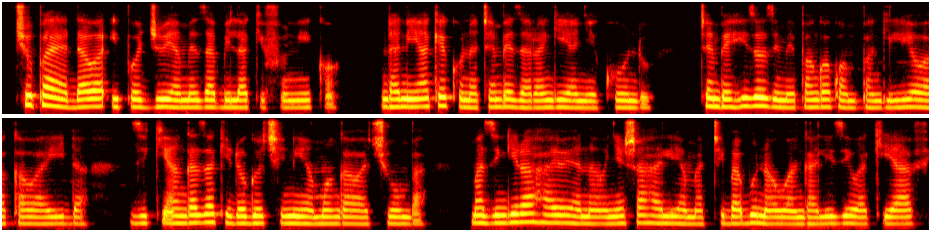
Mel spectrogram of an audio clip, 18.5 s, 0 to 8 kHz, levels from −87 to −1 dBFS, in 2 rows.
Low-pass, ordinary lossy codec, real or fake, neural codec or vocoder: 7.2 kHz; Opus, 24 kbps; real; none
